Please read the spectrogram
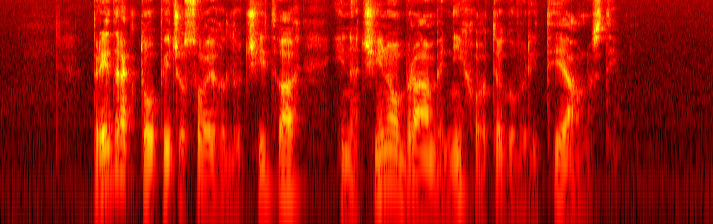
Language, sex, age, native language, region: Slovenian, male, 30-49, Slovenian, Drava region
